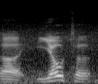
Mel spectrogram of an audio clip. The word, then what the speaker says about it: iota: In the Greek, the I is pronounced, well, it looks like an I, but it's pronounced iota. Iota. You pronounce it with the E sound.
